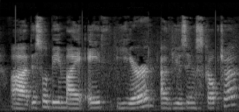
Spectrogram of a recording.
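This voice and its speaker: A woman's fairly low voice at a fairly slow pace. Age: 60s. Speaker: cosmetic surgery patient and clinic co-owner. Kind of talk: live procedure walkthrough. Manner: hesitant, many fillers.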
